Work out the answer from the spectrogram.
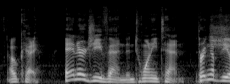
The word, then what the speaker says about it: Energiewende: So Germany started a program in 2010 called, I don't know how to pronounce this properly, Energiewende? W is a V. Okay. Energiewende in 2010.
